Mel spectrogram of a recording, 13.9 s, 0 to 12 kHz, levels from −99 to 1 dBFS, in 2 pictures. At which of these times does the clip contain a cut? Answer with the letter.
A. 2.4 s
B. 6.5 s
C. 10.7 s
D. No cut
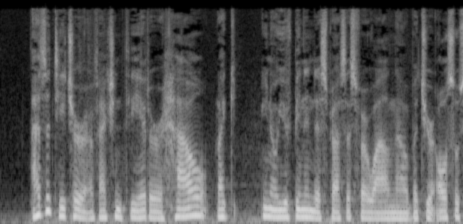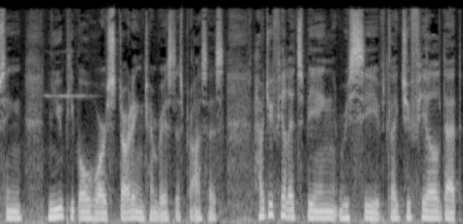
D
